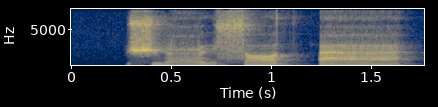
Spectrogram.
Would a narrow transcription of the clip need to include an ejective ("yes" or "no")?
yes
